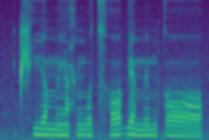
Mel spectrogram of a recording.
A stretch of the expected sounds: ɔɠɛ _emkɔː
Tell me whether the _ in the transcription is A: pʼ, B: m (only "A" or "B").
B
